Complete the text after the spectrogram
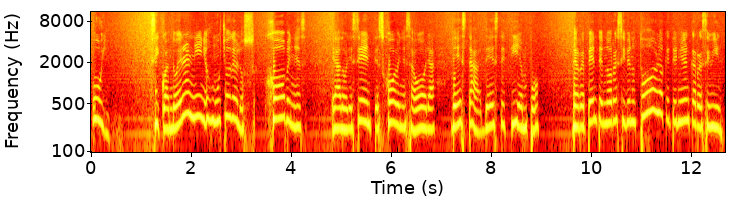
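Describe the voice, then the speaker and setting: Conversational Peruvian woman lecturer, high voice. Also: measured pace, dark tone, a little hiss or hum, rough recording. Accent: Peruvian Spanish. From Peru. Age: middle-aged. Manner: conversational, frequent "¿no?" tag questions. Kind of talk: lecture to a class.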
